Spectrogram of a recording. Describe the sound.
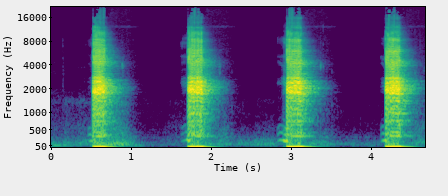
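Four loud duck quacks blown on a duck call, evenly spaced about a second apart, each a short raspy nasal burst with silence between and no talking.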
